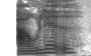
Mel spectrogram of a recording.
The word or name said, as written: AFLADER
